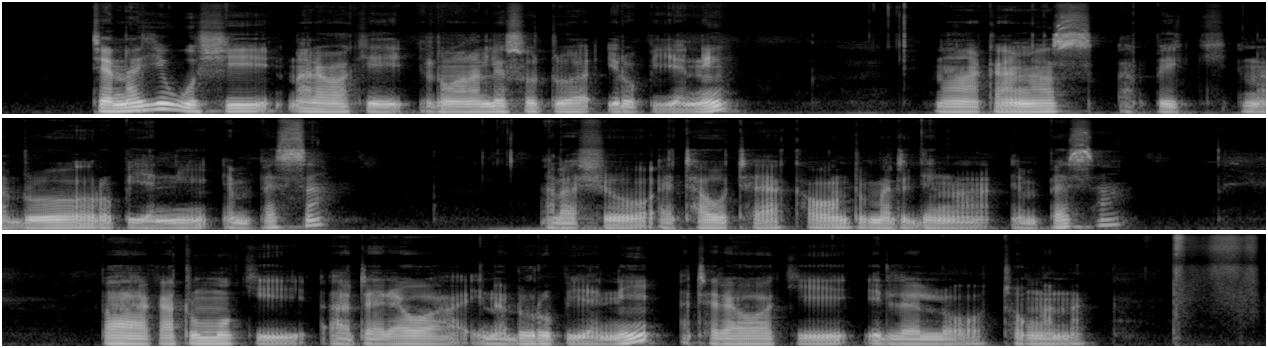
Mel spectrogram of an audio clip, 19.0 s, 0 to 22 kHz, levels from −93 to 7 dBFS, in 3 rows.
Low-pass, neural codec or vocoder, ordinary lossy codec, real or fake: none; none; none; real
